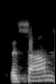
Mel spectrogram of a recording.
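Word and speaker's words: psalms: यानी जबूर वास द रीइंफोर्समेंट ऑफ तर ठीक है पसाम जिसे कहा जाता है पी ए एस एल ए एम ठीक है पसाम्स ठीक है एल साइलेंट करके पसाम्स इसे कहा जाता है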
